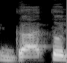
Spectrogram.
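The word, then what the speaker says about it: gato: जैसे अगर जी के बाद ए आ गया तो उसको हम लोग गा का प्रोनाउंसिएशन करेंगे। जैसे एग्जांपल में देख सकते हैं यहां पे गातो लिखा है।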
